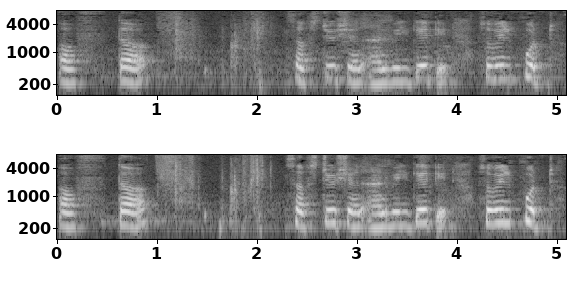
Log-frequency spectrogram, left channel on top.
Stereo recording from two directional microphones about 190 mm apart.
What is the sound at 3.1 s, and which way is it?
Speech, 40° right (ahead or behind).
